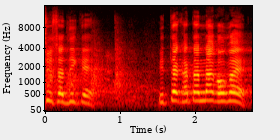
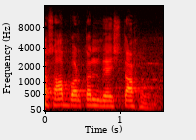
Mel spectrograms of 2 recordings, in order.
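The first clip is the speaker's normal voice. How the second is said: low, soft, timid answer; meek reply; 9 semitones lower, 11 dB quieter than usual. Acted. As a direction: mumble it sheepishly. Groom's humble reply in joke.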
